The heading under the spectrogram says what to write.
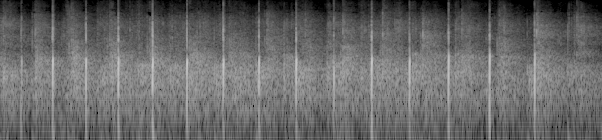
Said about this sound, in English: I want us to give a wonderful round of applause for our musicians today.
